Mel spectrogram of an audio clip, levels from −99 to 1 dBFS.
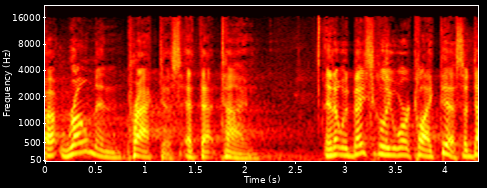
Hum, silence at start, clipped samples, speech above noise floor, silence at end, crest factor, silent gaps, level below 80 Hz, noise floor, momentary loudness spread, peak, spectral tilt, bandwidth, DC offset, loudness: none; 0 s; under 0.1%; 29 dB; 0 s; 20 dB; none; -58 dBFS; -52 dBFS; 8 LU; -4 dBFS; -4 dB/octave; 17 kHz; under 0.1%; -23 LUFS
